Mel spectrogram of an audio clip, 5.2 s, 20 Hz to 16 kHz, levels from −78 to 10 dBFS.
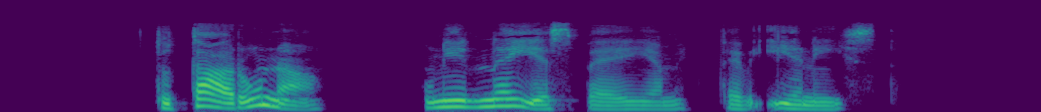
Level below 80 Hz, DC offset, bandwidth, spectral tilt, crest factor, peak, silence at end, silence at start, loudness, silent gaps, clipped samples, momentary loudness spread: -64 dBFS; under 0.1%; 7.6 kHz; -6 dB/octave; 18 dB; -2 dBFS; 0.85 s; 0.8 s; -19 LUFS; 1.65-2.10 s, 3.51-3.59 s; under 0.1%; 15 LU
